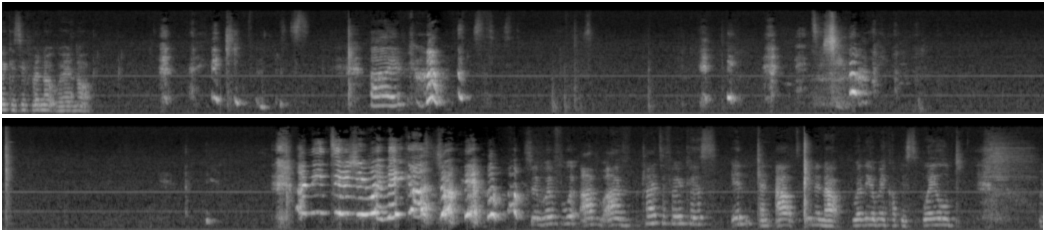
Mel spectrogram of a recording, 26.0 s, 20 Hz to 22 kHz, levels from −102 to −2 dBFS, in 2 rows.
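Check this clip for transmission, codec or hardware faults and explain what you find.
No faults detected.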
